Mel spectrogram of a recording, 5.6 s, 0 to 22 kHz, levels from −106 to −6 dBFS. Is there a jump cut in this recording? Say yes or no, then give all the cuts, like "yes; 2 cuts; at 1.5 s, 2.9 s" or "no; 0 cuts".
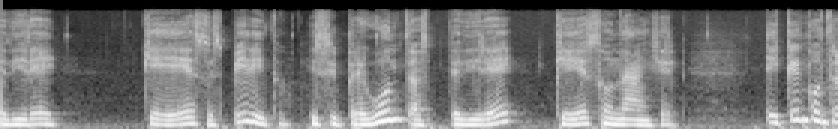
yes; 3 cuts; at 1.4 s, 2.0 s, 2.9 s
